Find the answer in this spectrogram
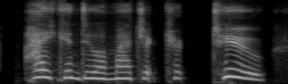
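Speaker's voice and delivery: whispering in an acted voice. Speaking in character, telling everyone about a magic trick: whispering in character. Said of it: "So I'm gonna whisper to everyone".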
